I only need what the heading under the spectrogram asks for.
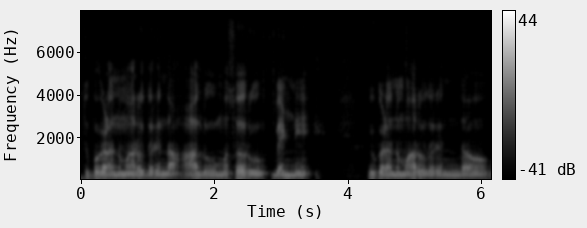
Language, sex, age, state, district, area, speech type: Kannada, male, 18-30, Karnataka, Koppal, rural, spontaneous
